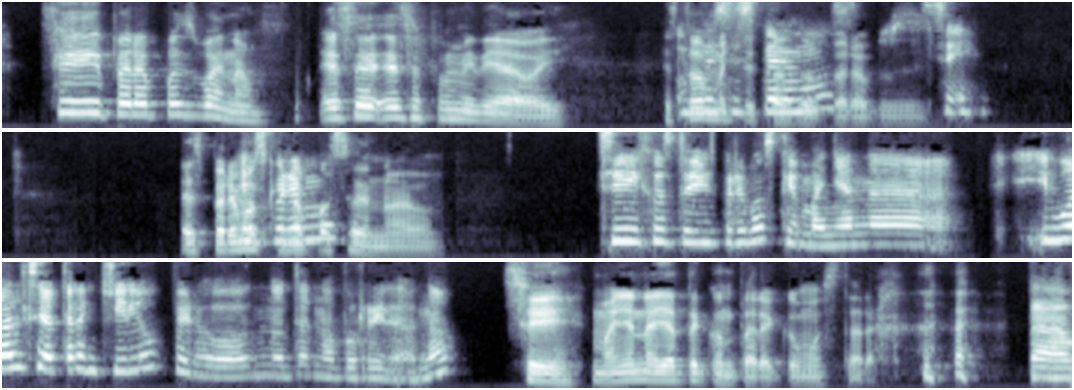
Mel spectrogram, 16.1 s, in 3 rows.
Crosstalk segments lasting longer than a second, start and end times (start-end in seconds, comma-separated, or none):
3.3-4.7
